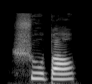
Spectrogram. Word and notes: 书包: shū bāo

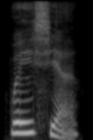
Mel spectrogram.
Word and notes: 危险: wēi xiǎn

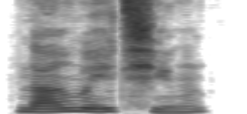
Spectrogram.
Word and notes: 难为情: nán wéi qíng

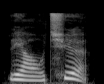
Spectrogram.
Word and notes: 了却: liǎo què

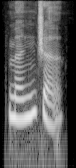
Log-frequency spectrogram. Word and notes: 门诊: mén zhěn

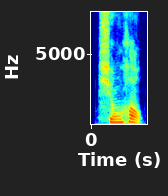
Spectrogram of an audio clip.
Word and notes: 雄厚: xióng hòu

